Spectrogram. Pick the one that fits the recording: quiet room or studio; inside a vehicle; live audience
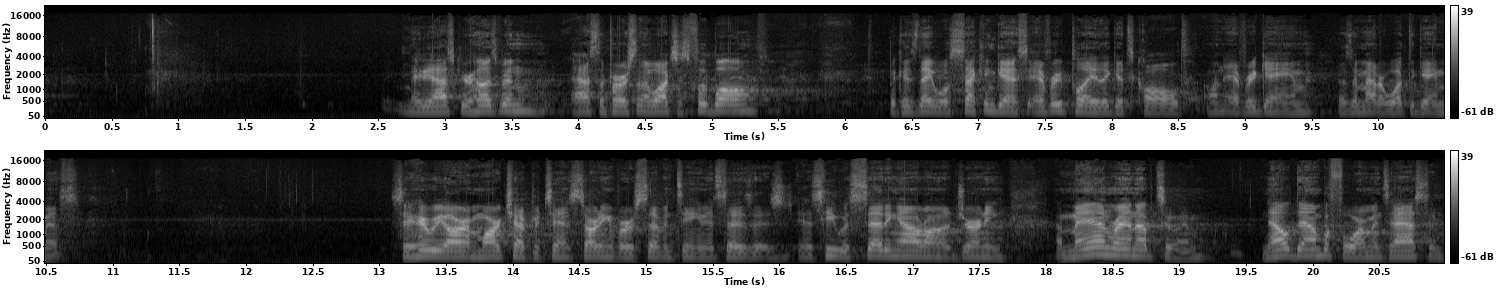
live audience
